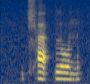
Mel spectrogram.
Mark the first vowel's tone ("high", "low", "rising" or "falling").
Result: low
